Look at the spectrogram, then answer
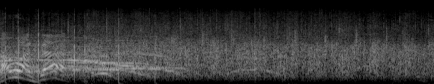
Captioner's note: cheers and applause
